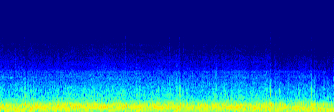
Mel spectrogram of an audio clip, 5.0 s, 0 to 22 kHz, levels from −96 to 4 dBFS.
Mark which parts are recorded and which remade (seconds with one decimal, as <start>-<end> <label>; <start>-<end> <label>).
0.0-1.0 recorded; 1.0-2.6 remade; 2.6-5.0 recorded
